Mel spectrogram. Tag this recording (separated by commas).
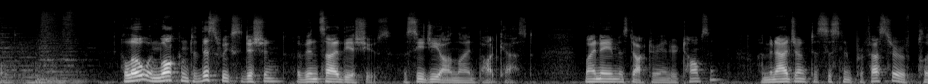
Speech, Music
